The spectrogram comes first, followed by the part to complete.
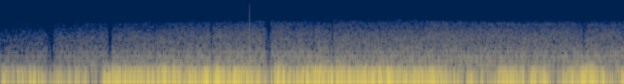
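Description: Wind buffeting an outdoor microphone: a low, gusty rumble that swells and drops, stepping up about a second in, with a faint hiss above it.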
